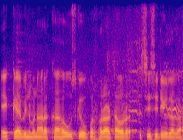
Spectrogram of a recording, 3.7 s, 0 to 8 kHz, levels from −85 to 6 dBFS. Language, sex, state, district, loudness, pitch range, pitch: Hindi, male, Haryana, Charkhi Dadri, -16 LUFS, 105-110 Hz, 105 Hz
